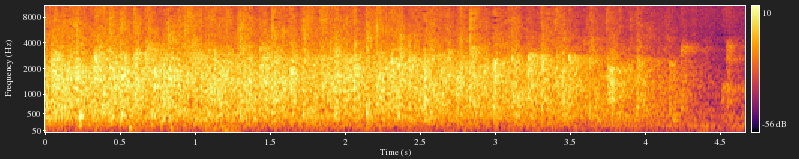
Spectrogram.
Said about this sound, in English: Isn't that great? Isn't that awesome? I mean, that's something to be thankful about. Yeah, you can clap about that. I like that.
